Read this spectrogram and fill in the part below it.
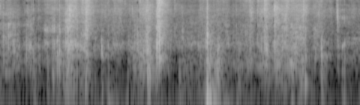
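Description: Plastic wrap crinkles and tears as a Flesh and Blood Monarch first edition booster box is cut open and unwrapped, a steady close crackling with a few sharper rips and a thump.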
